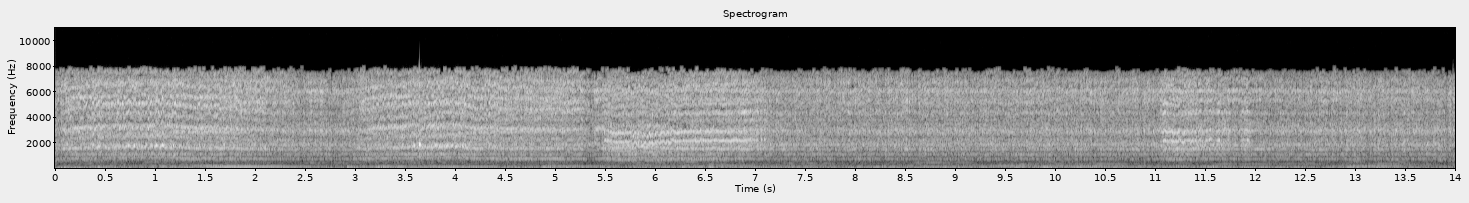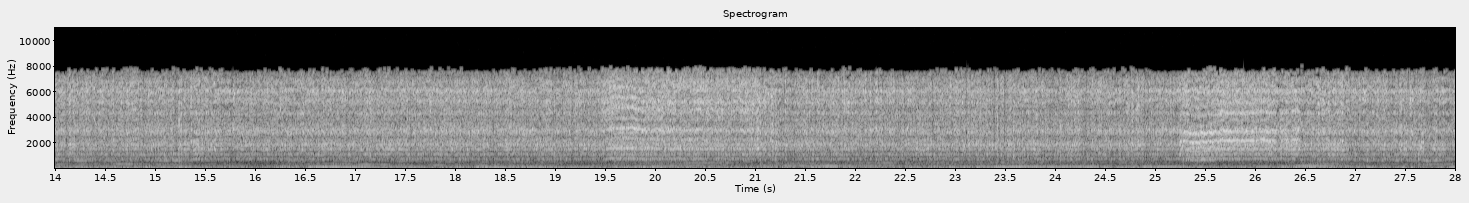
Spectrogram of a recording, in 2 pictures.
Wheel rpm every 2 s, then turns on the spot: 200, 200, 200, 200, 200, 200, 200, 200, 200, 200, 200, 200, 200, 200.
none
